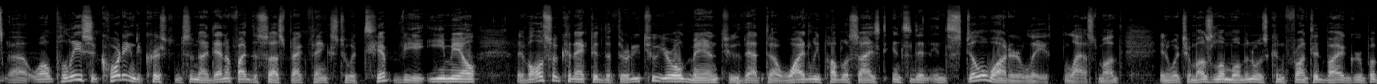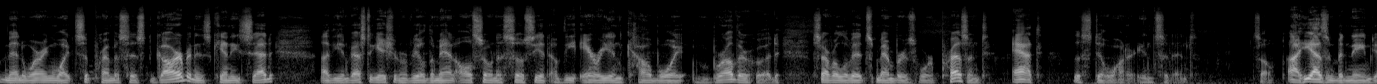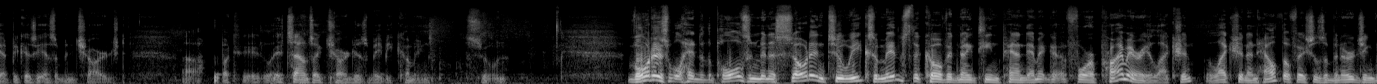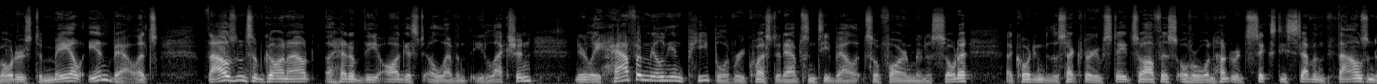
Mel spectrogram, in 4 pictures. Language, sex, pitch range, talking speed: English, male, 95-125 Hz, 175 wpm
